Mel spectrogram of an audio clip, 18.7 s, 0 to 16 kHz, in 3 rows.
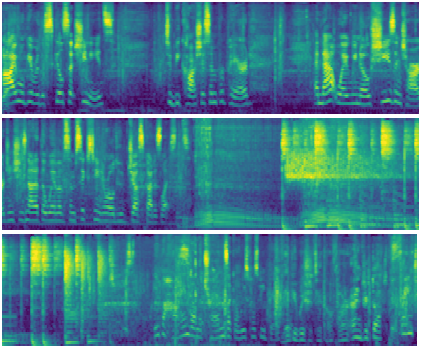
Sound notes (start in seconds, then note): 8.8 engine revving; 9.1 upbeat music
